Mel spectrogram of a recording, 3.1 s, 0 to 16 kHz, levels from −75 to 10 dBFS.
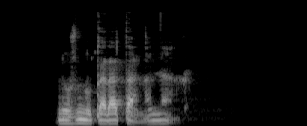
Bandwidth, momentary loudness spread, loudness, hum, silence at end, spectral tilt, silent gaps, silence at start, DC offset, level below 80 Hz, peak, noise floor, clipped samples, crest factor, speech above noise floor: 11.5 kHz; 22 LU; -24 LUFS; none; 1.2 s; -6.5 dB/octave; none; 0.6 s; under 0.1%; -50 dBFS; -6 dBFS; -70 dBFS; under 0.1%; 20 dB; 47 dB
